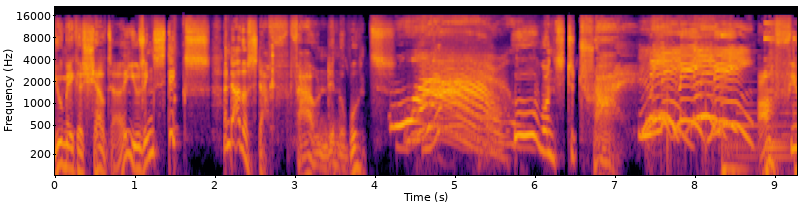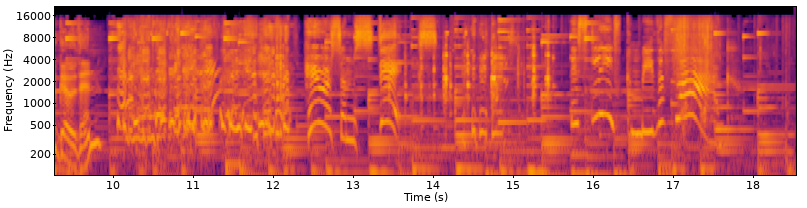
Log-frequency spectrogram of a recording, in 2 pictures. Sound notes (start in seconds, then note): 10.0 laughter; 14.9 laughing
